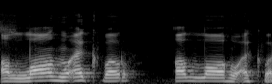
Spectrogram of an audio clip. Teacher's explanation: we pronounce Allah heavily because Hamzatul Wasl has a fatha.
